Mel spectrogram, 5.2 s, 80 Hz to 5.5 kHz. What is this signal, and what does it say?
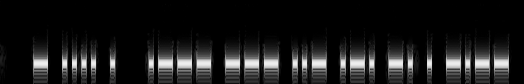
Morse code, heard as a keyed tone, about 25 wpm, 600 Hz. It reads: THE JOURNEY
